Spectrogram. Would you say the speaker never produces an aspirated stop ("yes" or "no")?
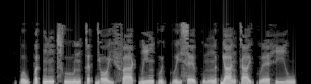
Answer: no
